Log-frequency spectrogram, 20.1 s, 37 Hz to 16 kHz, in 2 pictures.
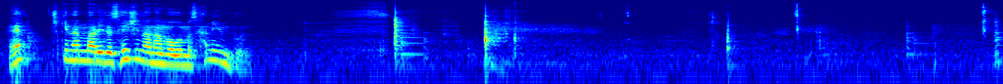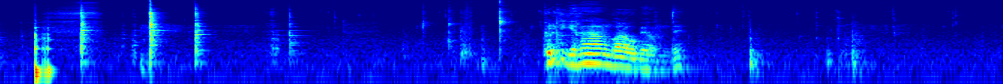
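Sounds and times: ladle clinking on plate: 10.4 - 12.2.

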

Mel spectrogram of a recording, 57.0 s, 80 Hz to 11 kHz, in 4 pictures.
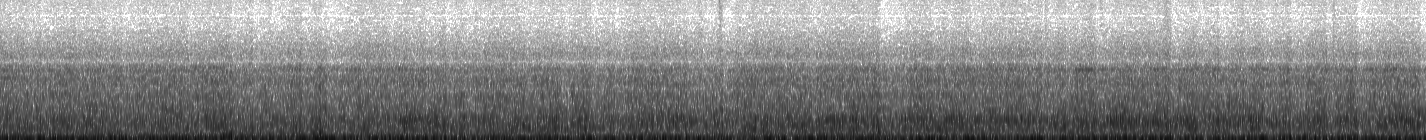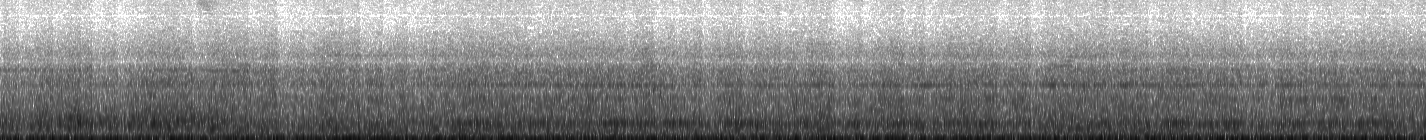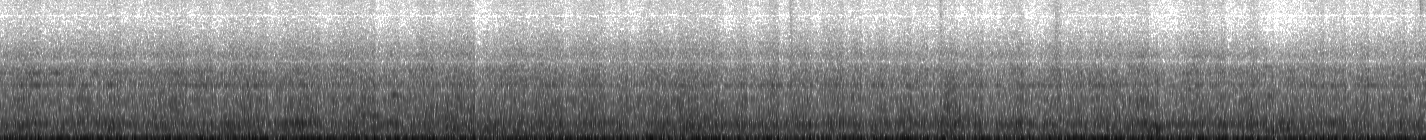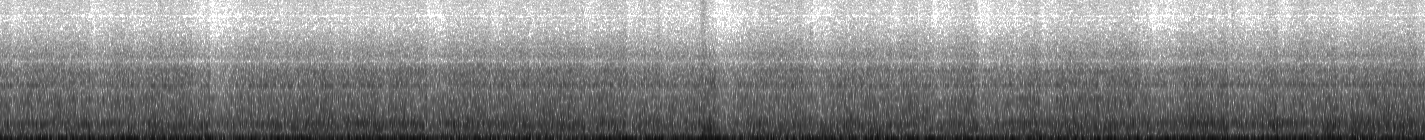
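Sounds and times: train wheels running on rails: 0.0 - 57.0.

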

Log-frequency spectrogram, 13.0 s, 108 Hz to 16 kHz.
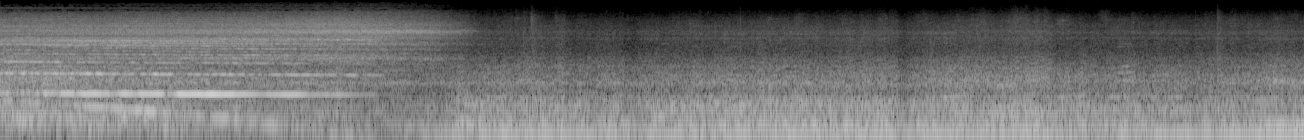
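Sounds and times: electric train motor tones: 0.0 - 4.7
train interior hum and rumble: 0.0 - 13.0.

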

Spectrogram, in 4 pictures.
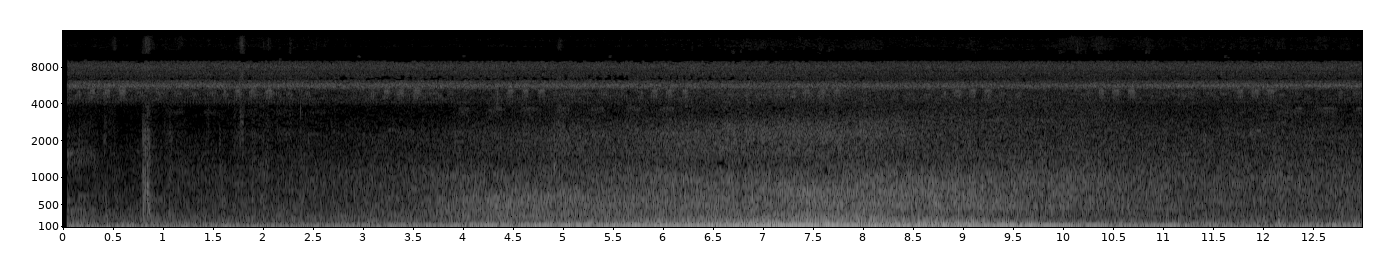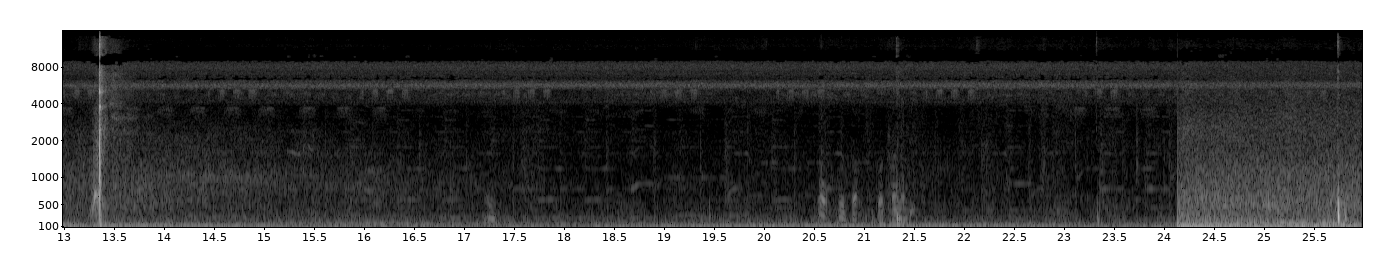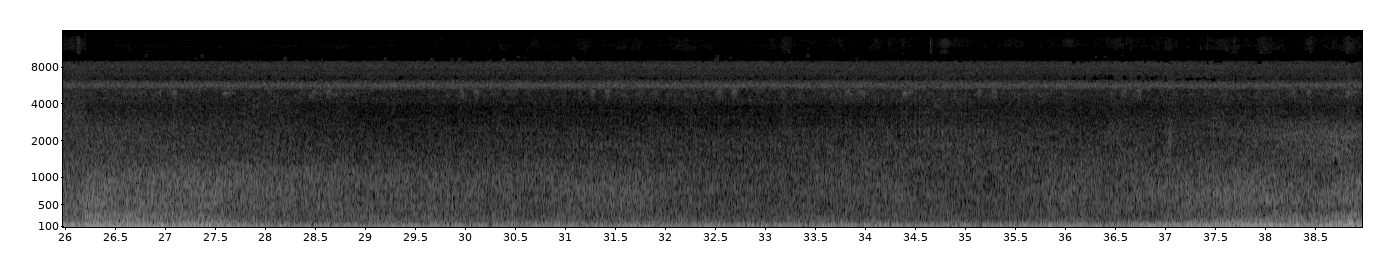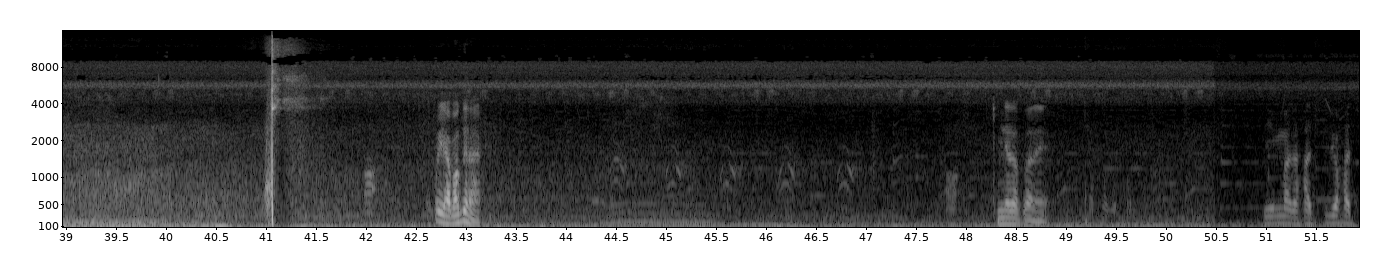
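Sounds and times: insects and crickets trilling: 0.0 - 51.9
golf club striking ball: 13.2 - 13.8, 25.5 - 26.2, 41.0 - 41.7.

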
